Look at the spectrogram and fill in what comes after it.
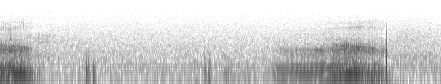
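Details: Person asleep snoring: two rough, low, rattling breath sounds a few seconds apart with small clicks between; snoring during sleep.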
